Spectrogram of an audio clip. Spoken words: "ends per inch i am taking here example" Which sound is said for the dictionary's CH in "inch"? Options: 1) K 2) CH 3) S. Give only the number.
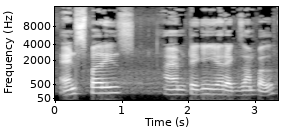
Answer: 3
